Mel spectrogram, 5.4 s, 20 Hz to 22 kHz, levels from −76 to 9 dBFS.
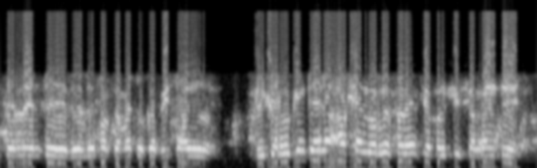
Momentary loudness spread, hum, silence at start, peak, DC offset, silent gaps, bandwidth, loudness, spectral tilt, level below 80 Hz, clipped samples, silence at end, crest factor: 5 LU; none; 0 s; 0 dBFS; under 0.1%; none; 17 kHz; -6 LUFS; -2.5 dB/octave; -42 dBFS; 1%; 0 s; 6 dB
